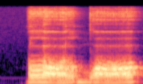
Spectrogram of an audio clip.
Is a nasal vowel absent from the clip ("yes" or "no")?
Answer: yes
